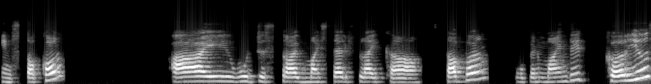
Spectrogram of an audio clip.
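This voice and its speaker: A woman speaks at a medium pitch with an Italian accent. Her pace is very slow. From Italy. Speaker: podcast guest. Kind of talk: interview. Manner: halting.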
